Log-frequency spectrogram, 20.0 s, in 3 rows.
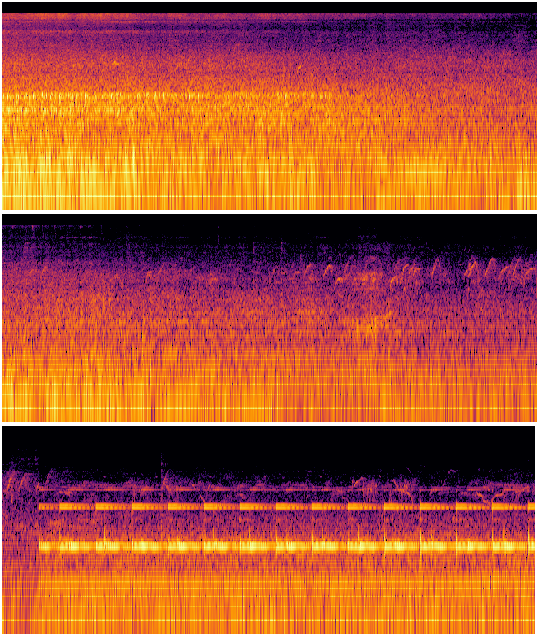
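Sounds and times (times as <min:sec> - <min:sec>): electric train passing rumble: 0:00.0 - 0:20.0
bird chirping rising notes: 0:10.8 - 0:20.0.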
